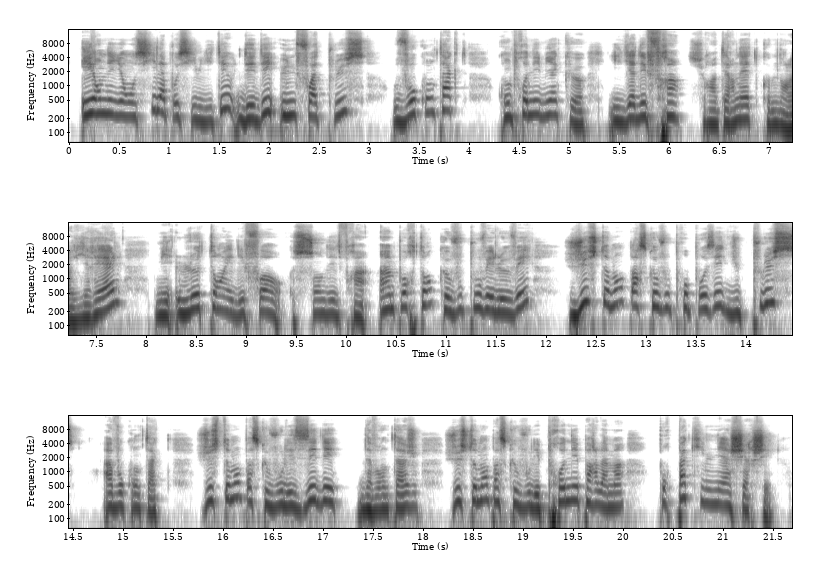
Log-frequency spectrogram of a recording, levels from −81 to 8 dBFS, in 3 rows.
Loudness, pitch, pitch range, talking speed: -18 LUFS, 210 Hz, 170-245 Hz, 200 wpm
